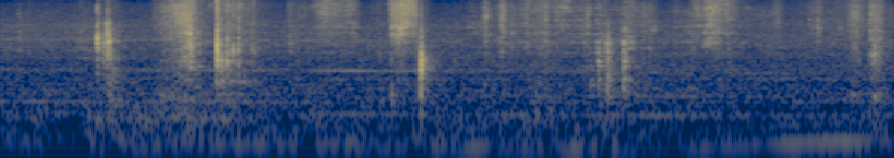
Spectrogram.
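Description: Workbench handling: grooved wooden scabbard boards and metal tools are knocked together and set down on the bench, making a scattered series of sharp clacks and knocks.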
